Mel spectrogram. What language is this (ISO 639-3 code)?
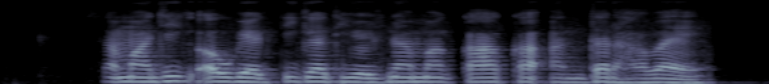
hne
